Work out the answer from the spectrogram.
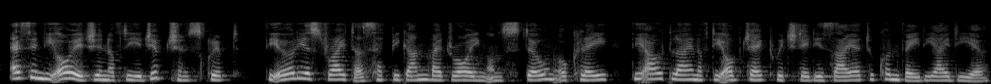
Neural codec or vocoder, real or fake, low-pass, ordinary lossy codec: none; real; 7.2 kHz; AAC, 32 kbps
